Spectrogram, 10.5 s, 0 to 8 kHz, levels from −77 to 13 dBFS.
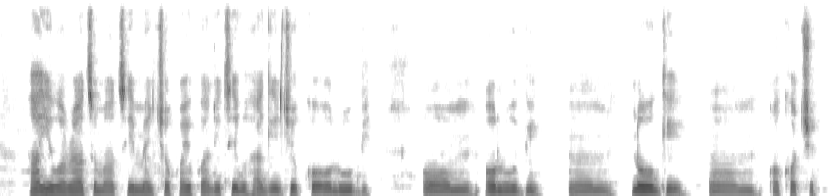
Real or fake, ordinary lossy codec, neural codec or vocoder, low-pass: real; none; none; none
